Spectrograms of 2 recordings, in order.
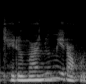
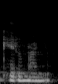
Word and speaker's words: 게르마늄: 저마늄, 또 다른 발음으로는 게르마늄이라고 돼요. 저마늄, 게르마늄.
